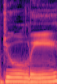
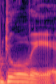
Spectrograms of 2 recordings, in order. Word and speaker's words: Dula: But Dula insisted, I'm saying Dula, it's pronounced Dooley, sorry, because the Appalachian way that you right. – pronounce the A at the end is E.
